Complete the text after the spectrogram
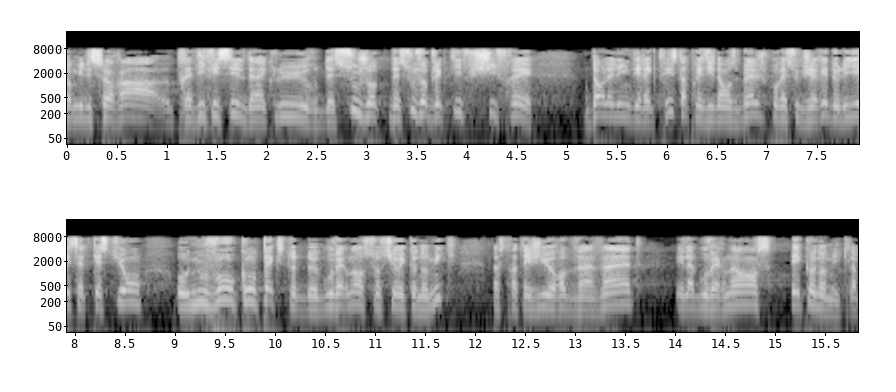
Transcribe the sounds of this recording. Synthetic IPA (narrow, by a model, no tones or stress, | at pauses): kɔmilsəʁat̪χɛd̪ifisild̪ɛ̃klyːʁd̪ɛsud̪ɛsuzɔbʒɛk̚t̪ifʃifχe | d̪ɑ̃leliɲd̪iʁɛk̚t̪χislapχezid̪ɑ̃s̬bɛlʒpuʁɛsyɡʒeʁed̪əlijesɛt̪kʲɛst̪jɔ̃onuvokɔ̃t̪ɛkst̪d̪əɡuvɛʁnɑ̃sːɔsjoekɔnɔmik | last̪χat̪eʒiøʁɔpvɛ̃vɛ̃t̪ | elaɡuvɛʁnɑ̃sekɔnɔmikla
